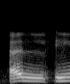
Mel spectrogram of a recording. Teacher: أنا أنطق غنة من الخيشوم ولكن فمي موضوع على مخرج السين من غير ضغط، فمي موضوعا على مخرج السين من غير ضغط.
